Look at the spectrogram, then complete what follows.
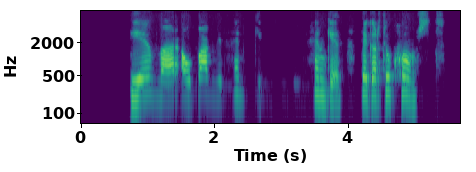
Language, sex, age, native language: Icelandic, female, 30-39, Polish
